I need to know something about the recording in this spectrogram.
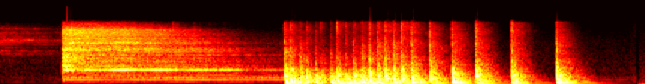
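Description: Drums and cymbal played with sticks. A cymbal crash about half a second in rings and fades, then a fast roll of drum strokes starts about three seconds in and breaks into a few separate loud hits, the last just before the end.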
